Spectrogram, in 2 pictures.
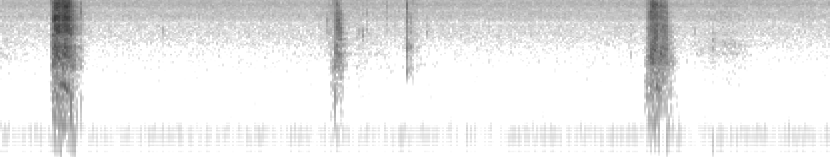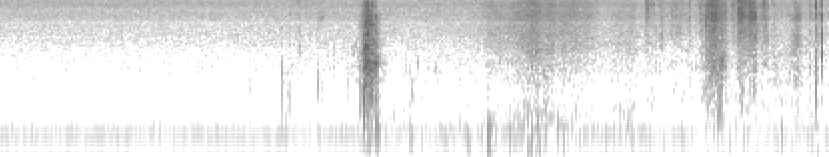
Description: Dog having mild? coughing fit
